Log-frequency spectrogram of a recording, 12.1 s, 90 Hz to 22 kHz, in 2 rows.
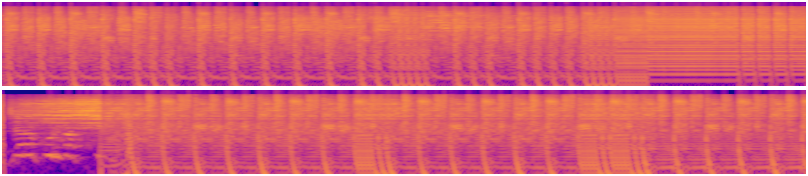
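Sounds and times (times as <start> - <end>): distorted kick drums: 0.0 - 12.0
harsh distorted synth tone: 0.0 - 12.0.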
